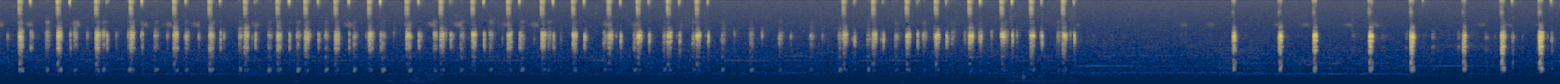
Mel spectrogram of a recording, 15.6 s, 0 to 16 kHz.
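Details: Rapid rattling pulse trains of a curve-tailed plump bush-cricket from Austria, 4 June 2021: dense clicking for about ten seconds with a short break, then silence, followed by a few widely spaced single clicks.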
